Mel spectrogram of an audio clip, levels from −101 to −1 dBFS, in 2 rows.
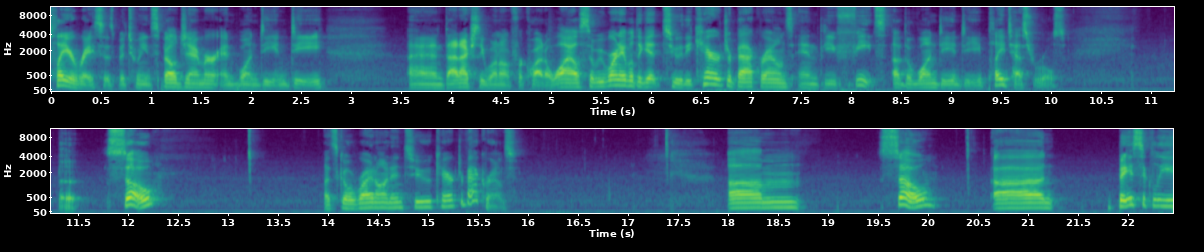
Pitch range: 110-165 Hz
